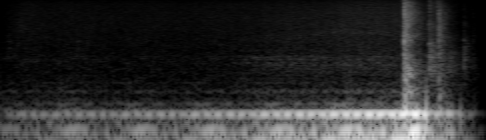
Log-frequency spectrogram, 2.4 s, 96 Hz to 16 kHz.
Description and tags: Tape echo feedback, ending abruptly with the sound of a switch. Late 1970s Akai reel-to-reel tape deck.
